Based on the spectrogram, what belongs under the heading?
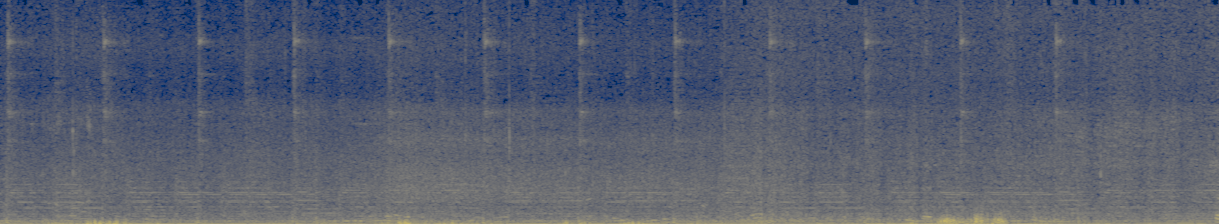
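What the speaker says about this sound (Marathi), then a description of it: "पाऊस पडायला लागला इथे आणि वारं भरपूर असल्यामुळे थंडी जास्त वाजायला लागली" Gusty wind buffets the microphone outdoors as rain begins, with a constant rushing noise, some low thumps, and a voice speaking faintly beneath it.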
